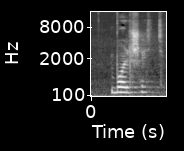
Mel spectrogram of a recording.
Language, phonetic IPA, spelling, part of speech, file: Belarusian, [ˈbolʲʂasʲt͡sʲ], большасць, noun, Be-большасць.ogg
- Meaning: majority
